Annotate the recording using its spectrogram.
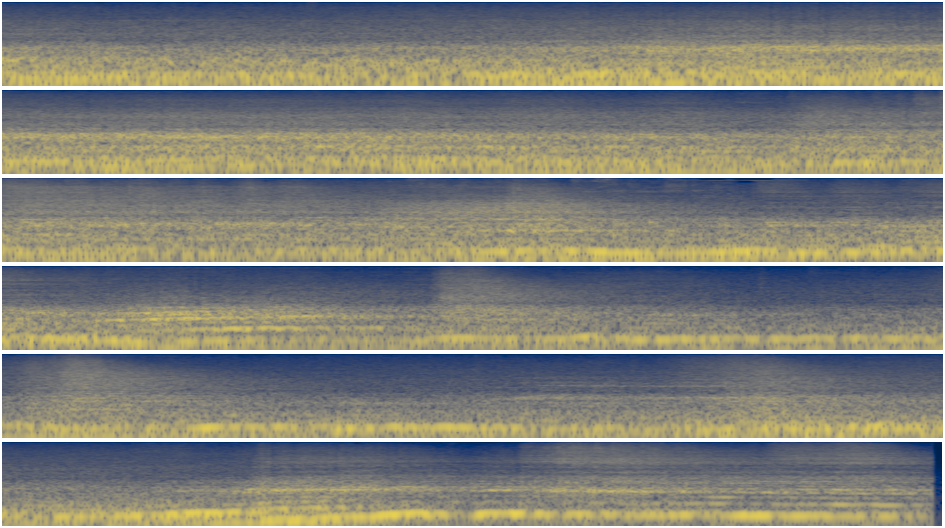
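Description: Several car engines running and revving in a concrete parking garage, with a steady low engine rumble throughout. Two rising revs stand out, one about halfway through and one near the end, and short rushing sweeps come in between.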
